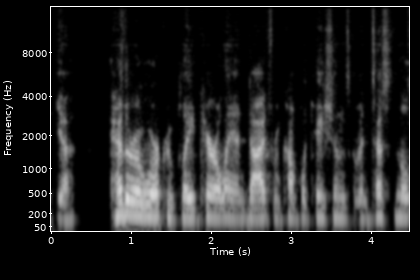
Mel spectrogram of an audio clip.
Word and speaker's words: Carol Ann: And Heather O'Rourke, who played Carol Ann. I knew the Ann part, but I was like, I'm saying it wrong. I was going to say Julianne. Like, Julianne's not right.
